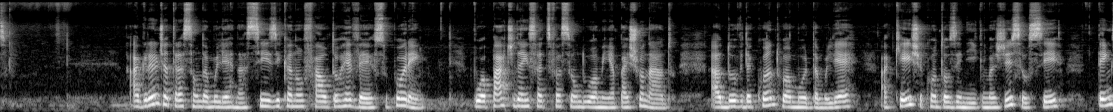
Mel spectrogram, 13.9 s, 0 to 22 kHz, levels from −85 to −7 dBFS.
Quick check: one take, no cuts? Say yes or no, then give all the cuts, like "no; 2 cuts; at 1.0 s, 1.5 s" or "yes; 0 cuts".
yes; 0 cuts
